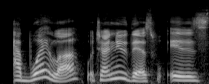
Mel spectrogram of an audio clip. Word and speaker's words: abuela: because I wanted to get the correct Princeton pronunciation so hopefully I got it right but anyway she said abuela which I knew this is the term for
